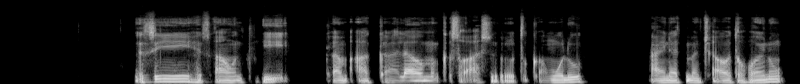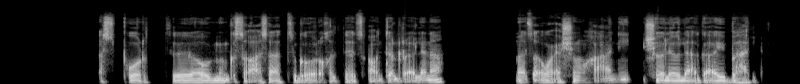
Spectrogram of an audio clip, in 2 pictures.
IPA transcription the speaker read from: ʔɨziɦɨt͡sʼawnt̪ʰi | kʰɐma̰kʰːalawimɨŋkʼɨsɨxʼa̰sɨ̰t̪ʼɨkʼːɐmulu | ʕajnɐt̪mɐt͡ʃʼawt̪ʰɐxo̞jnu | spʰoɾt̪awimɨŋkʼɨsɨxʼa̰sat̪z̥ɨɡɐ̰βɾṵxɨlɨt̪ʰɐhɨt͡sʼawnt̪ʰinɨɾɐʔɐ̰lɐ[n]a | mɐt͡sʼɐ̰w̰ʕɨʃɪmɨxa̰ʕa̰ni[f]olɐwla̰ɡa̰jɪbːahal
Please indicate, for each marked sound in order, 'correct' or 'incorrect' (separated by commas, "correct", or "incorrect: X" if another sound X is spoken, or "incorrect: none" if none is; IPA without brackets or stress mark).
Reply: correct, incorrect: ʃ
